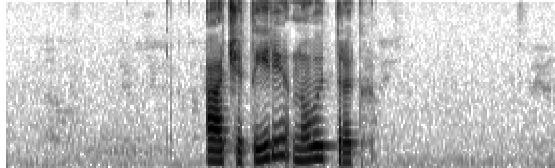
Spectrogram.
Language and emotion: Russian, neutral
